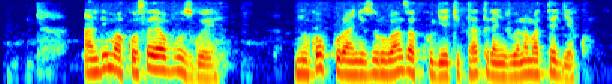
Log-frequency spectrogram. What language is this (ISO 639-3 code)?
kin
